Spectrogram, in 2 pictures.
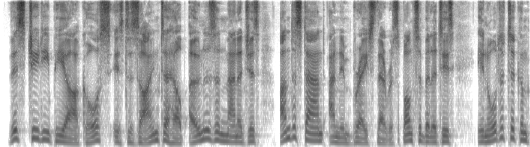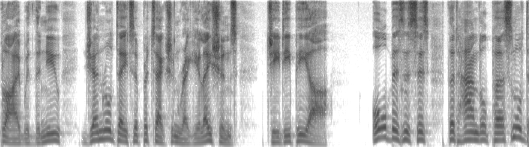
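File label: e-learning, male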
